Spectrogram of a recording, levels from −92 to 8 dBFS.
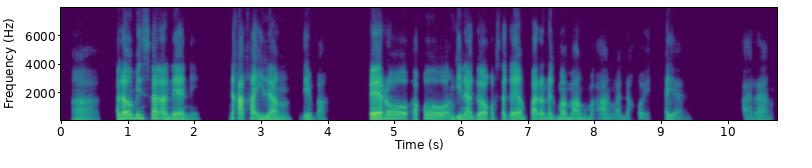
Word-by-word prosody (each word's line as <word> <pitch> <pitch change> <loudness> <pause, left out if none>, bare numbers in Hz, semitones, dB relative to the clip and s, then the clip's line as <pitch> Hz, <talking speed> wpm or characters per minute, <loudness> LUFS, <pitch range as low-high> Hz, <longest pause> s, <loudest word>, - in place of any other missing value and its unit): Ah, 120 +1 -11 0.2
alam 215 +5 +6
mo 225 - +1
minsan 220 +1 +2
ano 180 -3 +2
yan 170 0 +2 0.2
eh, - - -27 0.5
nakakailang, 155 -10 +1
di 125 -3 -6
ba? 110 -1 -12 0.6
Pero 195 +2 +5
ako 185 0 -1
ang 155 - -7
ginagawa 150 -3 0
ko 150 - -5
sa 145 -1 -6
ganiyan 140 +3 0
parang 135 0 -1
nagmamaang-maangan 130 -2 -6
ako 115 +1 -16
eh, - - -26 0.2
ayan. 105 +1 -10 0.8
Parang, 110 0 -14
140 Hz, 130 wpm, -21 LUFS, 120-180 Hz, 0.8 s, alam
